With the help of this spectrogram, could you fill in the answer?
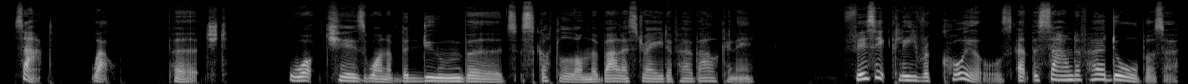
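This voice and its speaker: A woman narrating a literary audio drama in a deliberate, dramatic storytelling manner. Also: low voice, dry recording, studio quality.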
